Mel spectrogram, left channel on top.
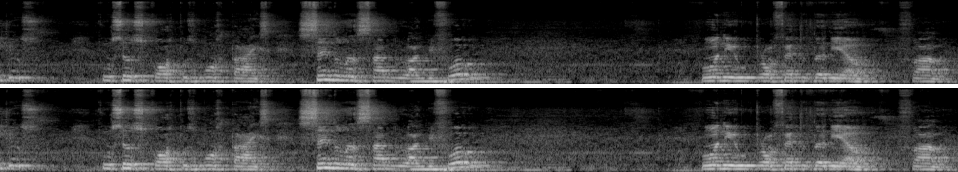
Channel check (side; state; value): left; quieter; 4.5 dB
